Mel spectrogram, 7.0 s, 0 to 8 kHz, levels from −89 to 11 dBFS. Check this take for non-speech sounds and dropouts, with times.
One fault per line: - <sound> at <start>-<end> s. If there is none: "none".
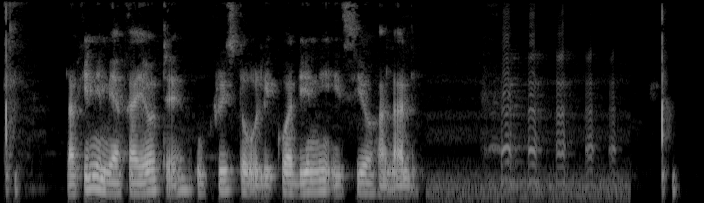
- laugh at 4.8-6.2 s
